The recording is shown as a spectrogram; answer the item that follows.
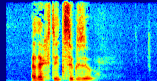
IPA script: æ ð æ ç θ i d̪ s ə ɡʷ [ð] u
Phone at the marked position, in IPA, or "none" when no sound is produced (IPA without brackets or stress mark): z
